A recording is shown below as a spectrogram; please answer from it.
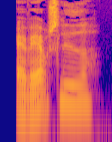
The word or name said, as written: erhvervsleder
